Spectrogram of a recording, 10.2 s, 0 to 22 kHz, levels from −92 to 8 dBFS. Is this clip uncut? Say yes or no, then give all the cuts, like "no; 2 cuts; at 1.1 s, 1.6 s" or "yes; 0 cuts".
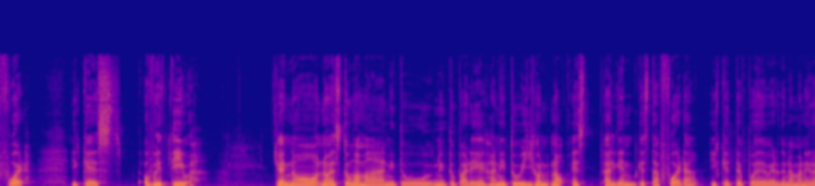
yes; 0 cuts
